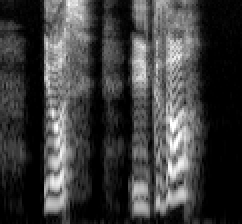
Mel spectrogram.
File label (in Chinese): 好，开始咯！, 女生; 俺娘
